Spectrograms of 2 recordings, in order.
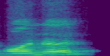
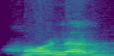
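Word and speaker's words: honour: Honest man इट्स एन ऑनर okay क्योंकि यहां पे जो एच है ये आपका साइलेंट है ठीक है हॉनर हनेस्ट नहीं होता है ठीक है ऑनर ऑनेस्ट ओके समझ में आया क्यों आपने यहां पे एन लगाया है।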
